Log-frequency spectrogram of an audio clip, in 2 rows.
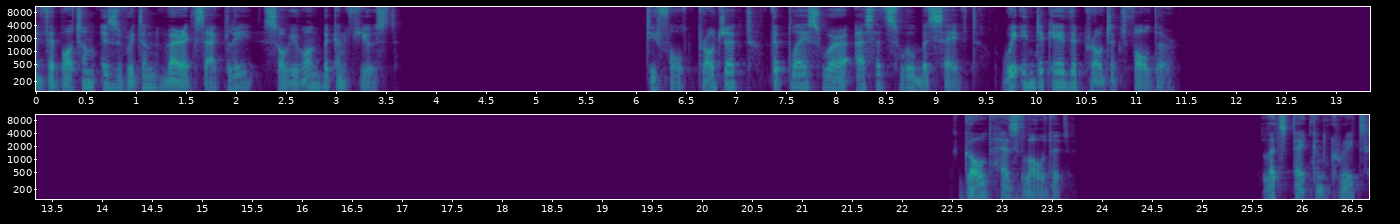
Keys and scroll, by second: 9.8 ctrl+c, 12.4 ctrl+v, 13.1 Return, 23.3-26.6 typing.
